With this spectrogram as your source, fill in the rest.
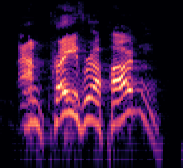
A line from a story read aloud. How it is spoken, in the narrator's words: snapped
